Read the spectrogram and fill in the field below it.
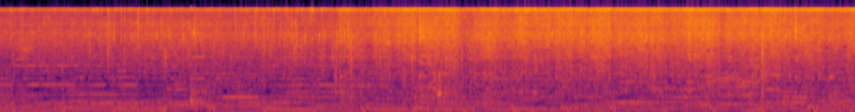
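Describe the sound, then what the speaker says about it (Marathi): Garlic and green chili frying in a pan for a Maharashtrian fenugreek greens dish, a dense, steady crackling sizzle throughout with no talk. "मिरची चांगली भाजून घेऊया।"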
